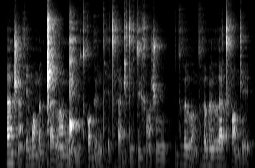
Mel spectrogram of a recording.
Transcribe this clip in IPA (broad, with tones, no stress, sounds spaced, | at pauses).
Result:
æ˦ n ʃ æ̃˨ x e˦ m ɔ˦ m œ˨ n ǁ æ˨ lː ɑ̃˦ n ŋ͡ǃ e˨ m y˨ t ɡ ɔ˦ ɡ ø˨˦ n dʱ e˨ t ɦ æ˨ ɡ i˨ t i˦ t y˦ x ɑ̃˨ ʃ u˦ | dʱ ɵ˦ lː ɔ˨ n dʱ œ˦ w œ̃˦ lː æ˦˨ t x ɑ˨ n ɡ e˨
